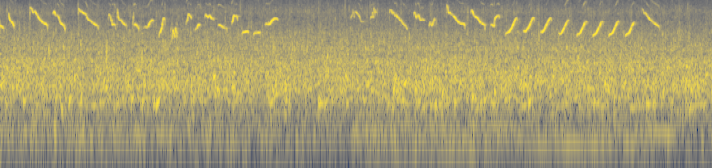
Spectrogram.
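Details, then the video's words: Mountain white-eye singing, used as therapy to make the bird sing: rapid run of thin, high downslurred chirps in quick succession, a brief pause, then a second run, over a steady hiss like trickling water. "TERAPI PLECI BIKIN GACOR"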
